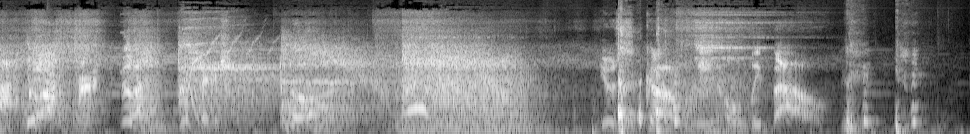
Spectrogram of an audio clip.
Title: Me doing the kid buu event (no commentary ) just a few coughs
